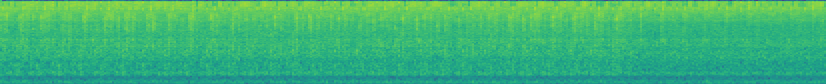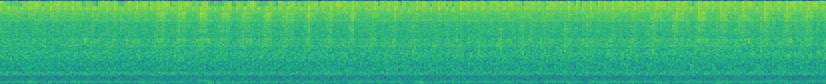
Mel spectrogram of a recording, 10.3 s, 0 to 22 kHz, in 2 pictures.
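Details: 2010 Toyota Tundra, 165k miles, 5,500-mile oil changes: fast, fairly even ticking rattle three to four a second over a steady cold idle; suspected timing chain noise on cold start, unconfirmed.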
